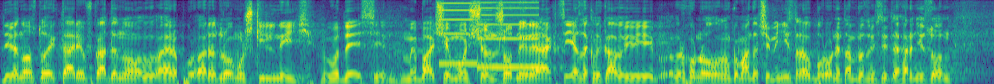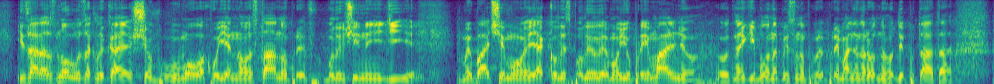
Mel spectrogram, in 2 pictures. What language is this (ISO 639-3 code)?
ukr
